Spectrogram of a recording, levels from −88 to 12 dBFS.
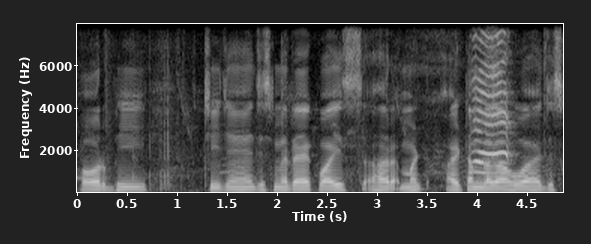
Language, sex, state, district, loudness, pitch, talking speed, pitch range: Hindi, male, Uttar Pradesh, Lucknow, -16 LUFS, 130 Hz, 160 wpm, 125-130 Hz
